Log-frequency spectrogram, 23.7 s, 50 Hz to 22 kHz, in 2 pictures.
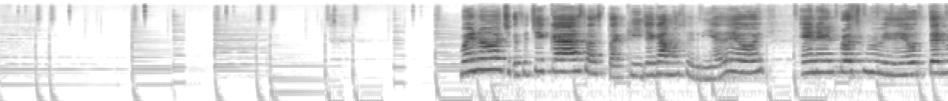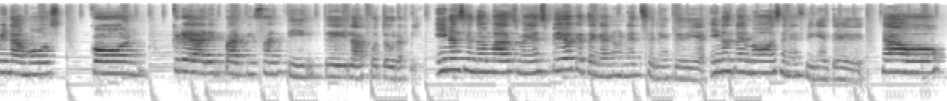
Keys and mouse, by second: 0.2 click, 0.9 click, 2.9 click, 5.2 click.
